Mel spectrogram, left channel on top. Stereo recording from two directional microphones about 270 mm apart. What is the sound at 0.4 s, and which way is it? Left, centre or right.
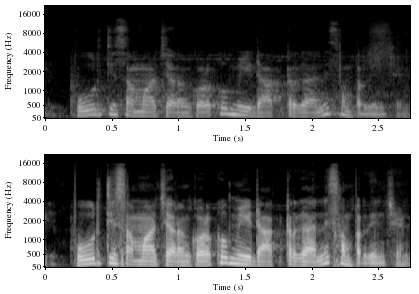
Speech, right.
